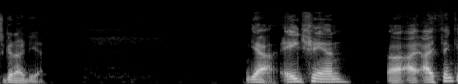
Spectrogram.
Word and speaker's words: Achane: Yeah, Achane. I think it's I don't know. He changes his pronunciation like every couple months, so I think it's Achane. That's what I've kind of adjusted myself to saying.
